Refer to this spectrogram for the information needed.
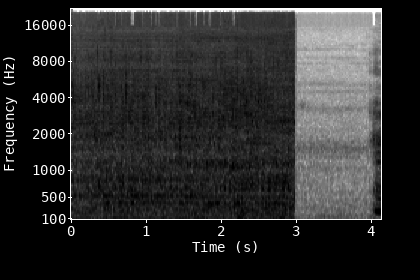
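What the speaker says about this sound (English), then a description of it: "what you then do is rinse the beans off. Rinse it thoroughly, make sure it's nice and clean" A tap runs in a steady, loud gush as beans are rinsed in a kitchen sink for about three seconds, then cuts off abruptly, leaving near silence before a faint clatter.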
